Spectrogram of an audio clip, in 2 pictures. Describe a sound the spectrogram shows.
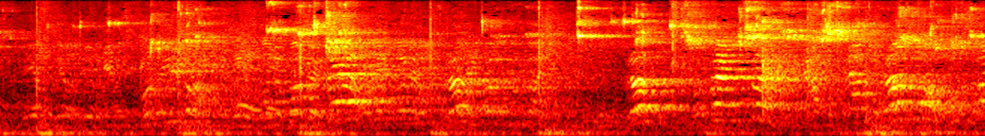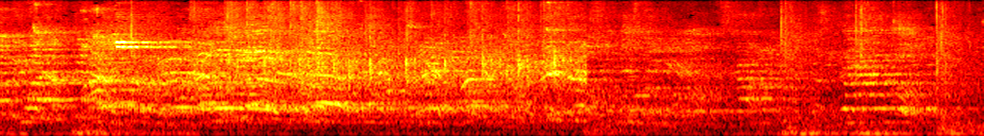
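Spectators near the court call out and chatter.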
